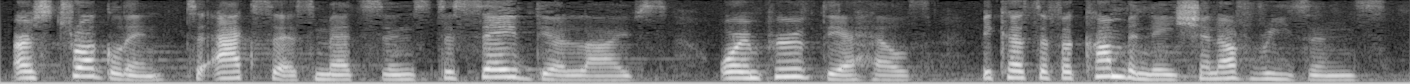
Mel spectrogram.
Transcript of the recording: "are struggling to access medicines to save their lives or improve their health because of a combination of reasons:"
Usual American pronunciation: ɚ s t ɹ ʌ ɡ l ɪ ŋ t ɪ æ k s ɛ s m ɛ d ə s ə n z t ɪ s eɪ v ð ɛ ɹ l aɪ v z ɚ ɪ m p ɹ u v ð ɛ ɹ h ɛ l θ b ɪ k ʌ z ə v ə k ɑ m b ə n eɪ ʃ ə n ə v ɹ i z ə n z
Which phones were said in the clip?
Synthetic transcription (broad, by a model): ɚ s t ɹ ʌ ɡ l ɪ ŋ t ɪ æ k s ɛ s m ɛ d s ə n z t ɪ s eɪ v ð ɛ ɹ l aɪ v z ɚ ɪ m p ɹ u v ð ɛ ɹ h ɛ l θ b ɪ k ʌ z ə v ə k ɑ m b ə n eɪ ʃ ə n ə v ɹ i z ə n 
